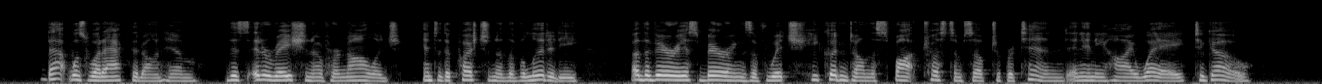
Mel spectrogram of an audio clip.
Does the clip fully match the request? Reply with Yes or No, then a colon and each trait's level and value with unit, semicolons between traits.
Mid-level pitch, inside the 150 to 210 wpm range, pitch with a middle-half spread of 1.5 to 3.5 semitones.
Yes: medium, 180 Hz; average, 170 wpm; average, 3.1 semitones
